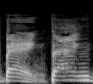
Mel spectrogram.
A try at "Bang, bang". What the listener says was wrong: Again, you're popping your bees a little bit.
